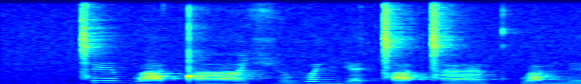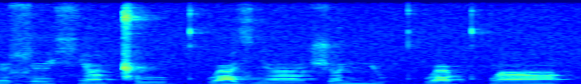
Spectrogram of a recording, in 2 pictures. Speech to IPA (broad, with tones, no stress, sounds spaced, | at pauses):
ǀ ɪː˦ b a˨ ǃ ãː˨˦ ç ɵ˨ v ə˦ nʲ æ˨ ǀ a˨ ǀ æ̃ː˨ kʷʰ a˨ ŋ ɪː˨˦ ɮ ɪː˦ ç æ̃˨ ǁ uː˨ kʷʰ æ˨ zʲ æ̃ː˨ ʃ ə˦ nʲ u˦˨ kʷʰ æ˦ kʷʰ ãː˦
